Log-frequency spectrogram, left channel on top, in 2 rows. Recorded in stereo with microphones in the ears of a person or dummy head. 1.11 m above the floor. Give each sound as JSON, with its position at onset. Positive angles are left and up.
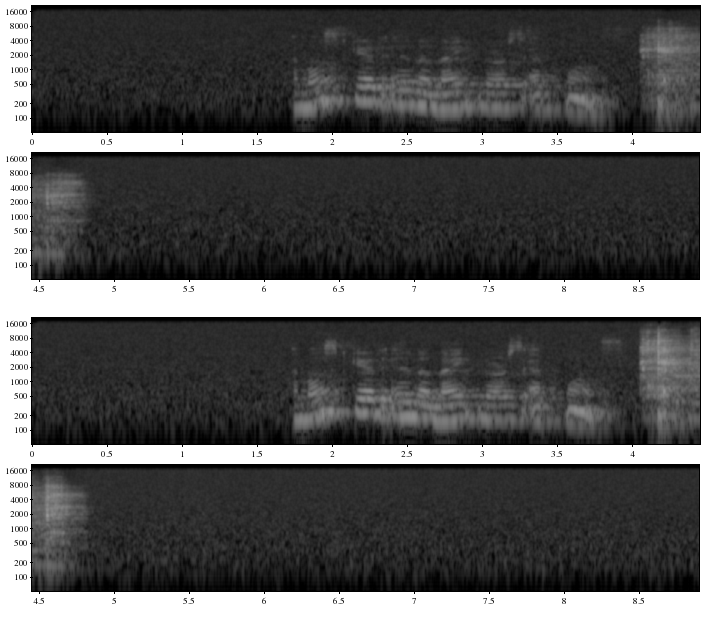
{"t": 1.7, "sound": "a woman speaking", "side_deg": 0, "distance_m": 6.0}
{"t": 4.0, "sound": "a camera shutter", "side_deg": -45, "distance_m": 5.0}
